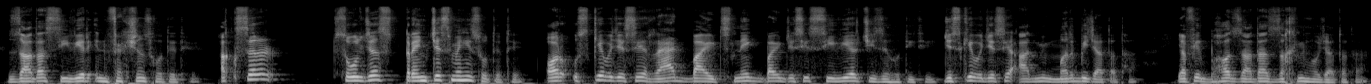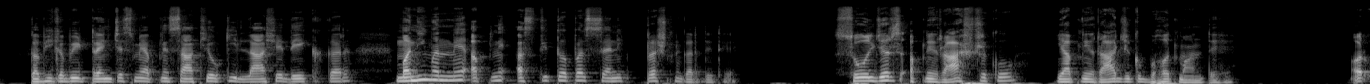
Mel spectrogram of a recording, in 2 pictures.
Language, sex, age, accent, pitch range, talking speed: Hindi, male, 20-39, native, 115-155 Hz, 160 wpm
